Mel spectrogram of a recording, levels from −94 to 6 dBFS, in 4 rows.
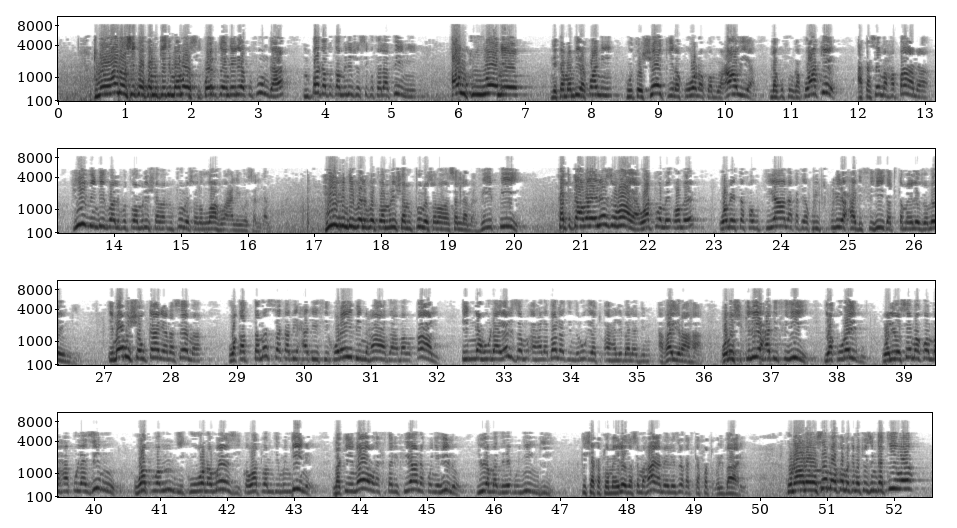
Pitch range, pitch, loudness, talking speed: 220-275 Hz, 250 Hz, -15 LUFS, 125 wpm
